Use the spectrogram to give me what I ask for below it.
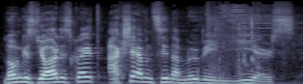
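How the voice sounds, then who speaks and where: Fast and expressive, a slightly high male voice comes through with a little hiss or hum. Swedish-born and a native Swedish speaker, he uses English with a Swedish accent in a slightly raised voice, chatting loosely with his stream while gaming and reading chat, laughing at himself and often not finishing sentences.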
